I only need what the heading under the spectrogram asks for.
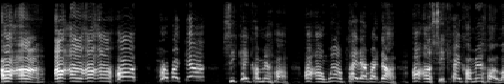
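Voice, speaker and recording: Someone performs a put-on character voice at a high pitch and a moderate pace. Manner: dismissive, refusing.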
